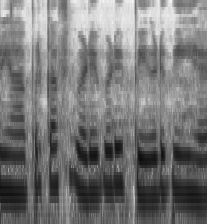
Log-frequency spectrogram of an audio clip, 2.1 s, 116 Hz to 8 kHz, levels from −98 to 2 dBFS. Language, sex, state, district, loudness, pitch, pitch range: Hindi, female, Jharkhand, Deoghar, -13 LUFS, 220 Hz, 210-240 Hz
